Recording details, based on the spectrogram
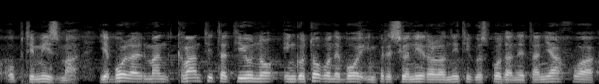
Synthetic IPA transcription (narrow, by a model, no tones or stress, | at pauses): ʔopt̪imizma̰ | jɛboːlalimankʋant̪it̪at̪iwnɔiŋɡot̪ɔːʋɔnɛboimpɾɛsioniːɾalonit̪iɡospoːd̪anɛt̪anjaxua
